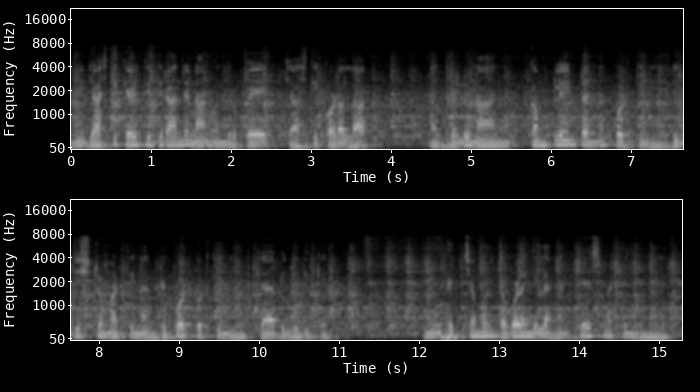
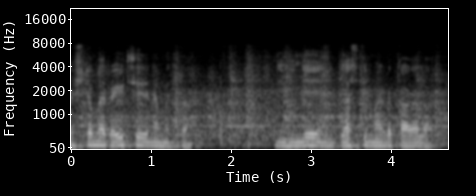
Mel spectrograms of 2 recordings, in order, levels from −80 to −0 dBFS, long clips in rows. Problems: constant background noise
